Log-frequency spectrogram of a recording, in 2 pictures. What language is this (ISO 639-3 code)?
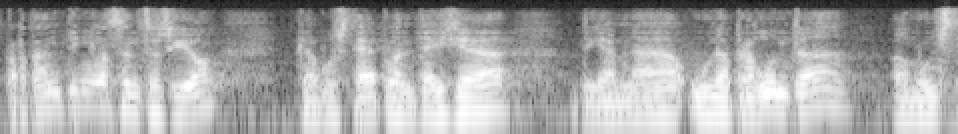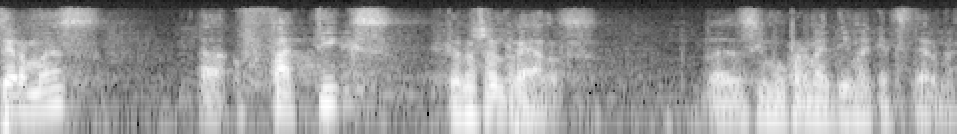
cat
